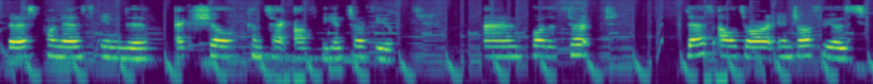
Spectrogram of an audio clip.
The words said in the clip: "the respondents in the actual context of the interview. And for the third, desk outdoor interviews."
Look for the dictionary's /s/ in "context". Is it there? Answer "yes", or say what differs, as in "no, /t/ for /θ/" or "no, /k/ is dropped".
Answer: no, /s/ is dropped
